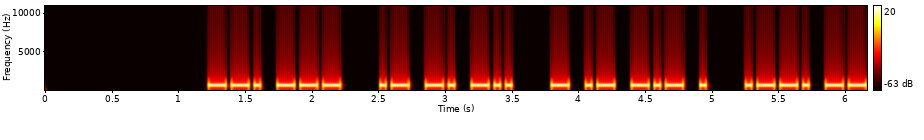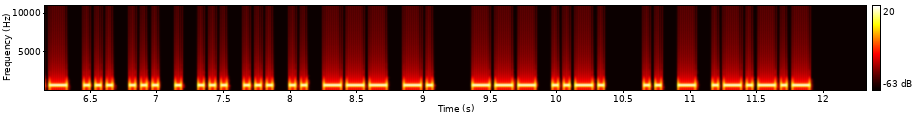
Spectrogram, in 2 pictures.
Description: Morse code, heard as a keyed tone, about 28 wpm, 700 Hz. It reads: GO AND TAKE POSSESSION OF IT.
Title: Sentences from Top 1400 Words 28wpm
